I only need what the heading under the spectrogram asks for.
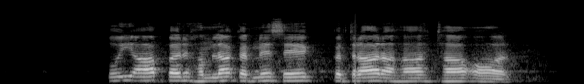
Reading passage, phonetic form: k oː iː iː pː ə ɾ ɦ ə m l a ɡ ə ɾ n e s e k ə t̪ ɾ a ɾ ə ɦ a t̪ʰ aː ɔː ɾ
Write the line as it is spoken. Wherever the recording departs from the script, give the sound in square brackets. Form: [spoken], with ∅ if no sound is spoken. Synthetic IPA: k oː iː [aː] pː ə ɾ ɦ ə m l a [k] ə ɾ n e s e k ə t̪ ɾ a ɾ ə ɦ a t̪ʰ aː ɔː ɾ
